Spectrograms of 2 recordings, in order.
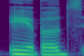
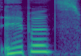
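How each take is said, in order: First: "earbuds" said flatly with a falling tune; plain statement. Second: "Earbuds?" asked higher, with a rising tune; "Earbuds?" checked uncertainly, rising at the end; doubtful question. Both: Real, not acted. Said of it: "What would you call them?".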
